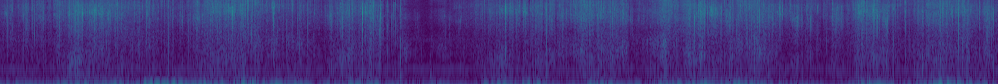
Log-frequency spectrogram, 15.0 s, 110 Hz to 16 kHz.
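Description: Cotton swabs held in both hands rub and scratch inside the ear canals of the soft silicone ear molds on a binaural 3Dio microphone, solid rubbery ears mounted on a black box. Close, continuous scratchy rustling and crinkling swells and fades over a low steady hum, with bright, dense friction texture throughout.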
